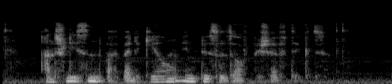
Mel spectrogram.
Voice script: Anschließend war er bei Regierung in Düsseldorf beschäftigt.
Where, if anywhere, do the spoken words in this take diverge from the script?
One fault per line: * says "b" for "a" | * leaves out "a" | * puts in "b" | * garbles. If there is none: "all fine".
all fine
